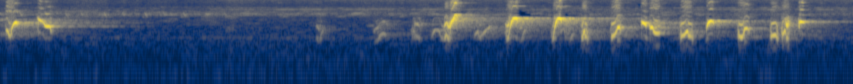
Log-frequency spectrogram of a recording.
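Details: Dok taeng songbird singing many song phrases: two opening chirps, a quiet gap, then a dense chattering run of sharp, varied high notes.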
